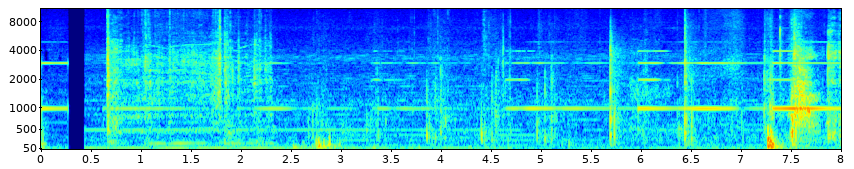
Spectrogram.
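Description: A BMW E39's door-open warning chime sounds again and again, steady tones coming and going because the driver's door is left open with the key in. Scattered knocks and footsteps come over it as someone climbs into the raised car.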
